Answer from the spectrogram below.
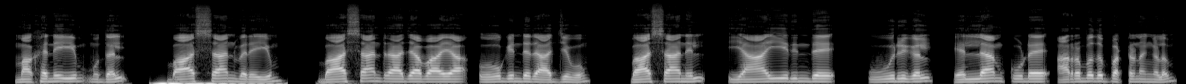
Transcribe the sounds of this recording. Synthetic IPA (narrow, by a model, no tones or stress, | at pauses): mɐkʰɐnejumːuðɐl | bʱaːɕaːnʋɐɾejum | bʱaːɕaːnɾaːd͡ʑaːʋaːjɐo̞ːɡindɐɾaːd͡ʑjɐʋum | bʱaːɕaːnil | jaːjiɾinde̞ | uːɾuɣɐɭ | e̞lːaːmkuːɽe̞ɐrubɐðupɐʈːɐɳɐŋːɐɭum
